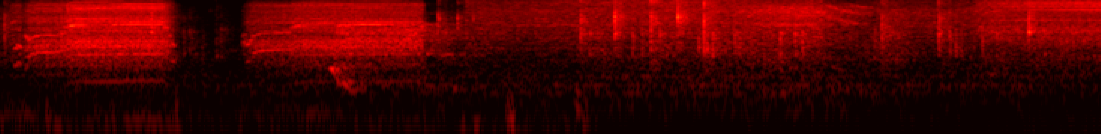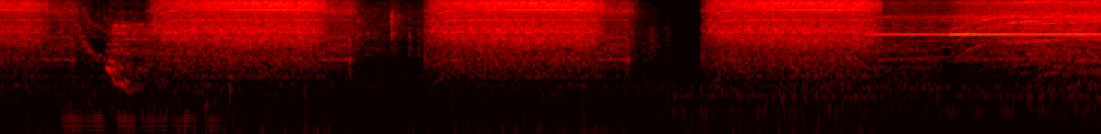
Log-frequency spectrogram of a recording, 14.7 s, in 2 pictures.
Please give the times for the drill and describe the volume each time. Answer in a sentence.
The drill can be heard from 0.1 to 14.6 s, getting quieter then louder.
